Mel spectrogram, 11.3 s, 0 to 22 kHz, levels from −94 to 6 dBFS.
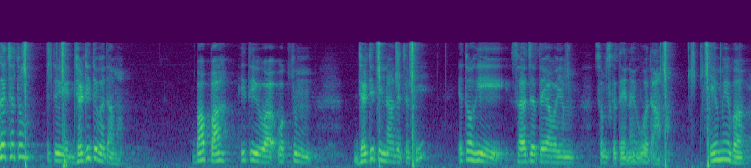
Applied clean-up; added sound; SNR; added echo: none; Fire; 11 dB; reverberation time 0.7 s.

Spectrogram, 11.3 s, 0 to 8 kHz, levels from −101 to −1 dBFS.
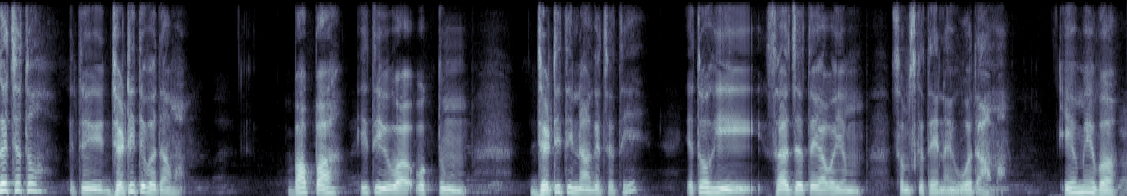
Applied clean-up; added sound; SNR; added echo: none; none; none; none.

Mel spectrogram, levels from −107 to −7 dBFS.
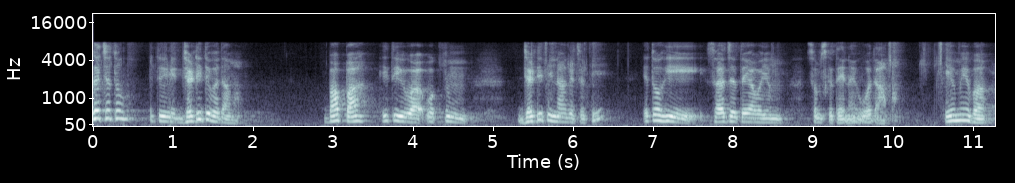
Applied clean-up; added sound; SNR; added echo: neural separator model SepFormer DNS4.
